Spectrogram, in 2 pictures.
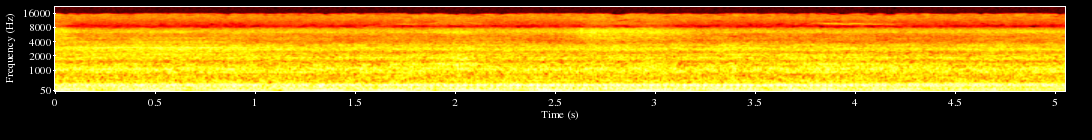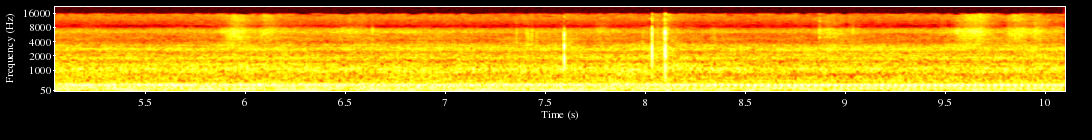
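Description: Steady low mechanical hum and rumble, with a couple of faint clicks about three-quarters of the way through.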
